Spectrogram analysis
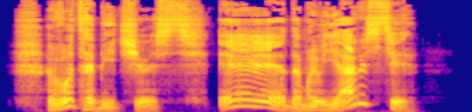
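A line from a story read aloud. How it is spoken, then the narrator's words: Clipped, haughty. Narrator (Russian): отчеканил он все тем же видом обидного высокомерия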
